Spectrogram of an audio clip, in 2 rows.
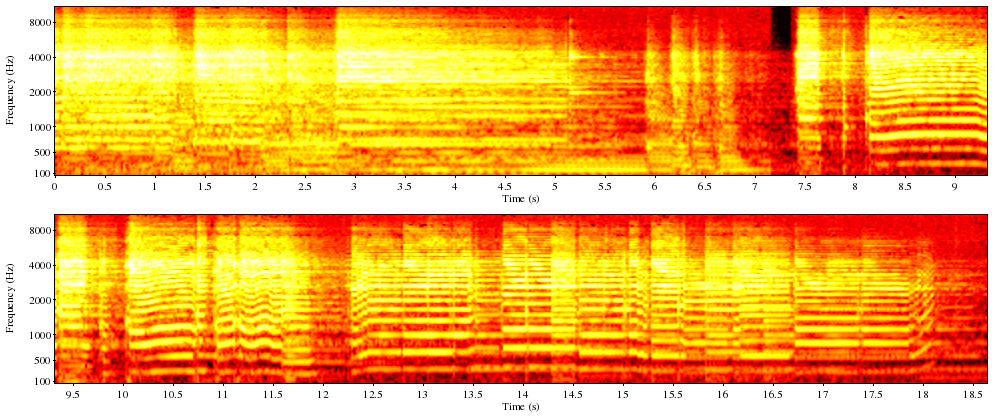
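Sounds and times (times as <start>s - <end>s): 
guitar tone through a tube driver pedal: 0.0s - 18.6s.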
